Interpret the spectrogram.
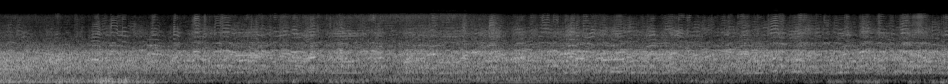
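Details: Hundreds of wild Canada geese rising into the sky, sharp honks layered thickly and steadily over a continuous background of calling birds, at an even, strong level throughout.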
